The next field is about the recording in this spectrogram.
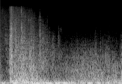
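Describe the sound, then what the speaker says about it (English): A single loud shot booms in Sea of Thieves, a heavy blast whose rumbling tail rolls on and slowly fades, with no voices over it. "Heard a shot."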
